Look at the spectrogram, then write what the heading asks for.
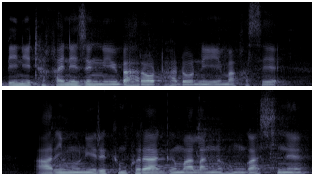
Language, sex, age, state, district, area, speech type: Bodo, male, 30-45, Assam, Chirang, urban, spontaneous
